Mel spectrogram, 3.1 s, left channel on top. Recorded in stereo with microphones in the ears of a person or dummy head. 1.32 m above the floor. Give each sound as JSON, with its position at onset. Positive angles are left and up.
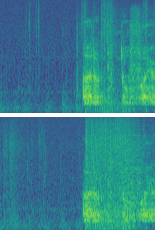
{"t": 1.6, "sound": "laughter", "side_deg": 70, "distance_m": 1.6}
